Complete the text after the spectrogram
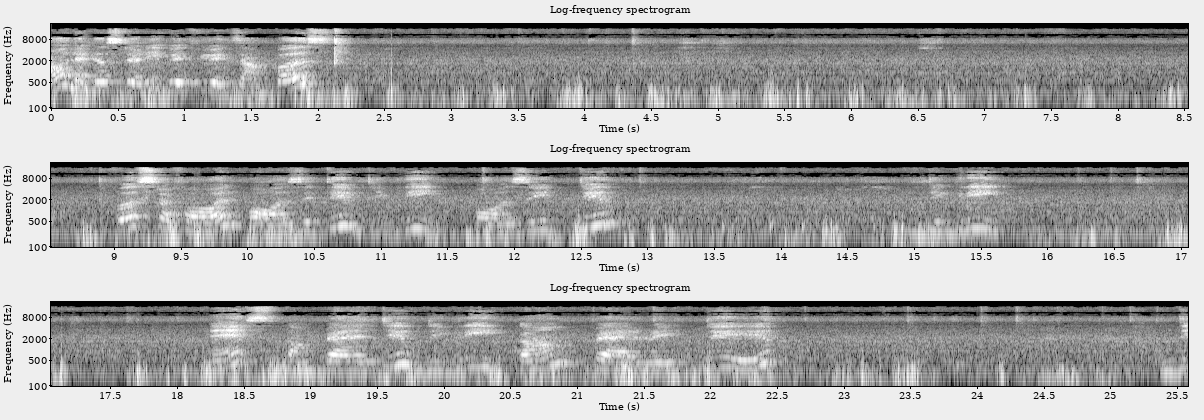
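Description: A young woman speaks calmly and clearly, like a teacher explaining, close by.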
